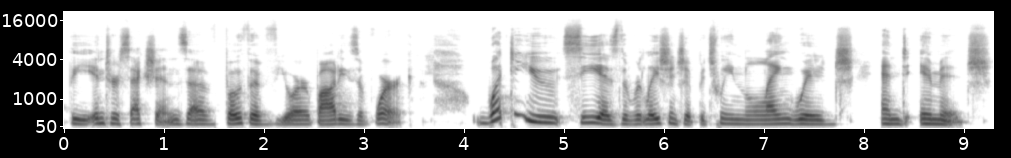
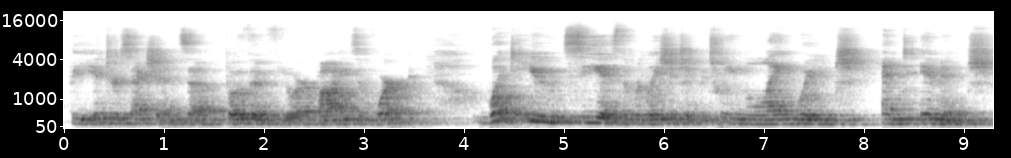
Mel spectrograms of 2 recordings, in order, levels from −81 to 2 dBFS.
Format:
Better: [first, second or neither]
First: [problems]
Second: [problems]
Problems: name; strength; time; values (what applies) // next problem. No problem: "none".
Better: first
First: none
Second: room echo; noticeable; dies away in 0.8 s // off-mic speech; far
